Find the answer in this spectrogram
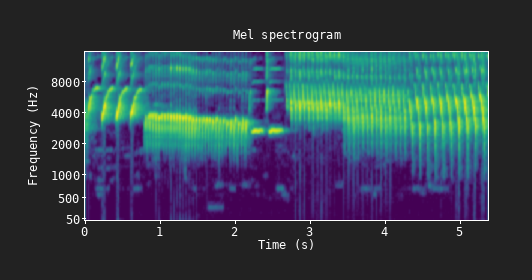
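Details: Vigorous canary song for prompting young canaries to start singing: quick chirps lead into a level buzzy roll, brief pure whistles, then high rapid trills stepping down into sharp repeated notes.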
